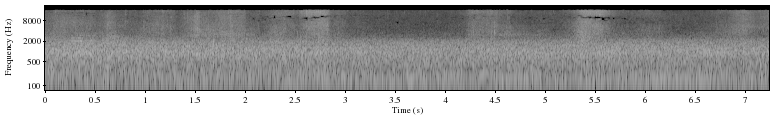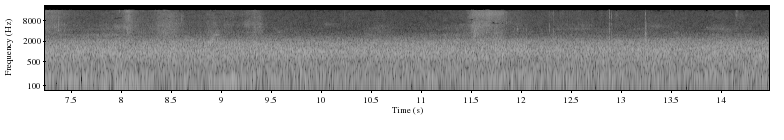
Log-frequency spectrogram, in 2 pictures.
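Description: Steady outdoor background noise with a low hum, and a few faint brief rustles.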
